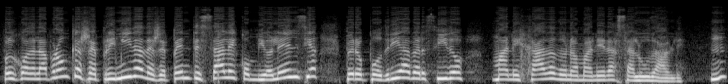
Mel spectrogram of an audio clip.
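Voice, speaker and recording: Speaking fairly quickly and expressively with hardly any pauses, this middle-aged woman has a slightly high, mellow voice. Her talk to parents is about keeping children safe, and she voices both kids and adults when quoting them, often checking in with the audience through "¿mm?".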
